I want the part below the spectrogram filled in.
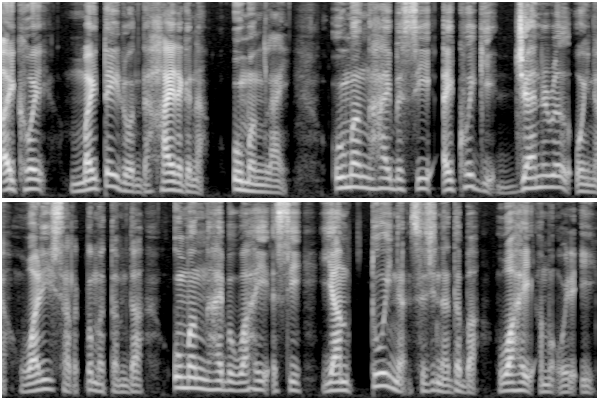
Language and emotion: Manipuri, neutral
